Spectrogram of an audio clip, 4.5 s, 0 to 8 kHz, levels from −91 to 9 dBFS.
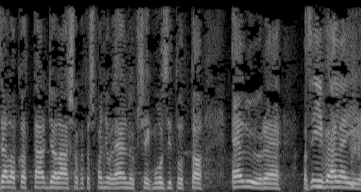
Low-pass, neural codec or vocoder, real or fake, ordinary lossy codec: none; none; real; none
